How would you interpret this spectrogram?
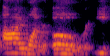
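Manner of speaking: "I", "oh" and "eat" stretched slow and loud; slow, open-mouthed vowels on "I" and "oh"; big round vowels. Shown as a demonstration. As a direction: exaggerate the mouth shapes on "I", "oh", "eat". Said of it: "these big round movements".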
